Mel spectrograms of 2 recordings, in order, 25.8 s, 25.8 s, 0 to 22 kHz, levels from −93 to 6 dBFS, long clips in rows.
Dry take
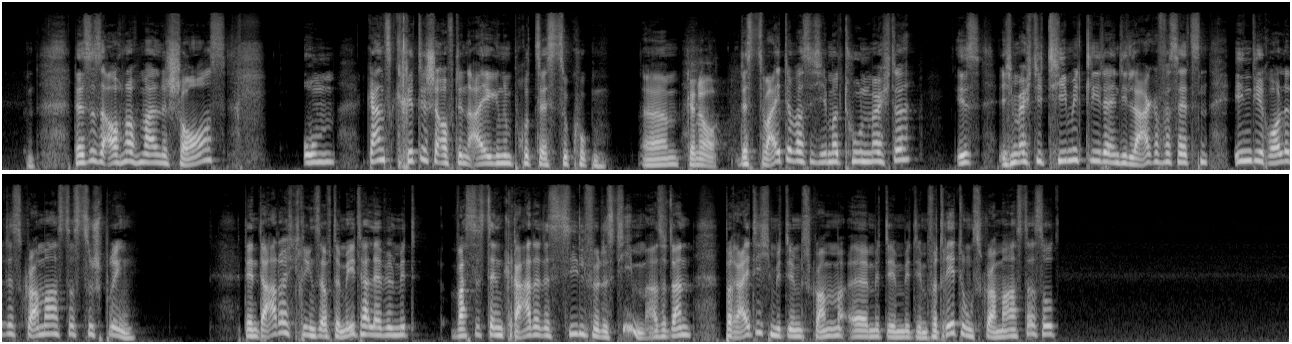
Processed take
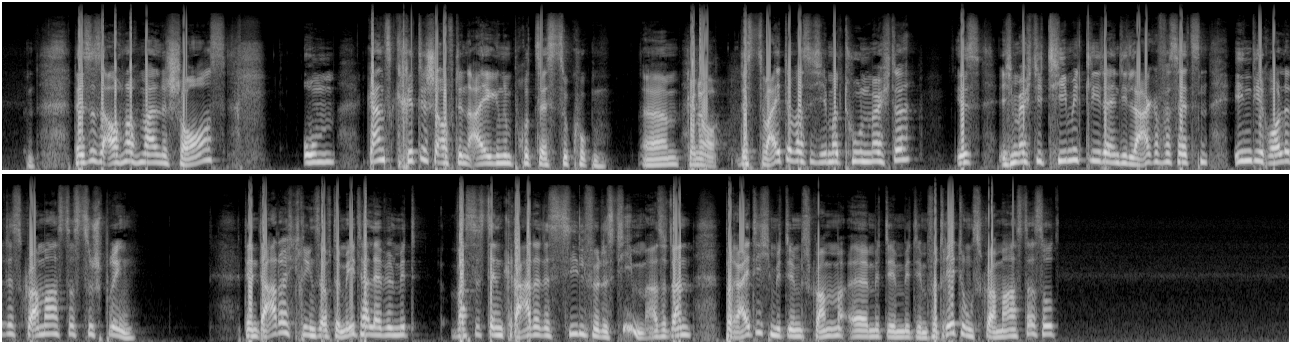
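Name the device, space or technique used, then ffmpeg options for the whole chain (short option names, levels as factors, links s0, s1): overflowing digital effects unit: -af "aeval=exprs='(mod(2.82*val(0)+1,2)-1)/2.82':c=same,lowpass=11000,volume=2"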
